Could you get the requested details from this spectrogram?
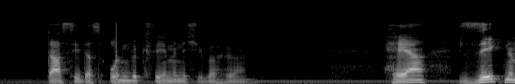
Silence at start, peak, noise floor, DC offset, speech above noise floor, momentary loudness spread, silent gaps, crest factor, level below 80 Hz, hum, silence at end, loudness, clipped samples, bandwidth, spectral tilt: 0.5 s; -8 dBFS; -54 dBFS; under 0.1%; 26 dB; 18 LU; none; 22 dB; -52 dBFS; none; 0 s; -29 LUFS; under 0.1%; 7.6 kHz; -6 dB/octave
